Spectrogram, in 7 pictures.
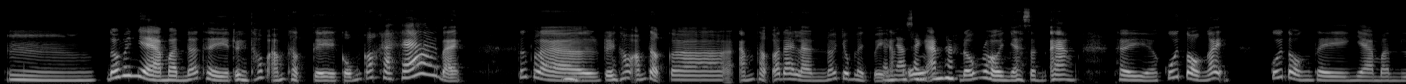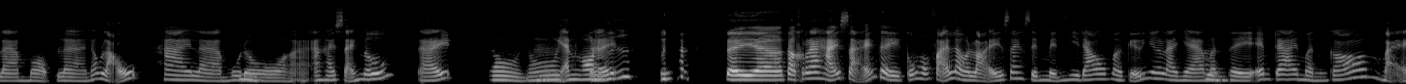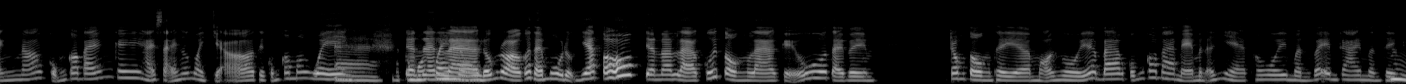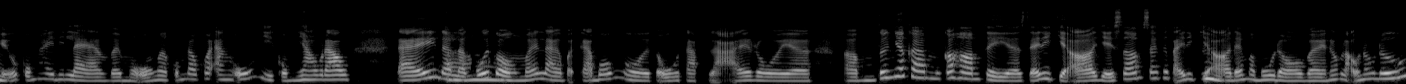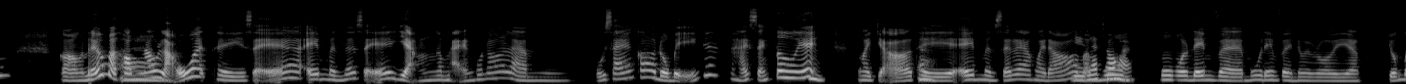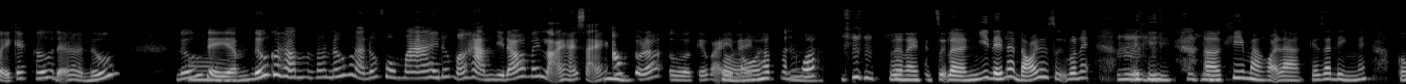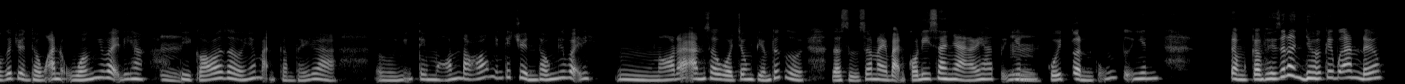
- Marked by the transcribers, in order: other background noise; unintelligible speech; tapping; laughing while speaking: "giá tốt"; unintelligible speech; laugh; laughing while speaking: "Vậy thì"; laughing while speaking: "Ừm"; laugh
- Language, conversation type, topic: Vietnamese, podcast, Bạn và gia đình có truyền thống ẩm thực nào đặc biệt không?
